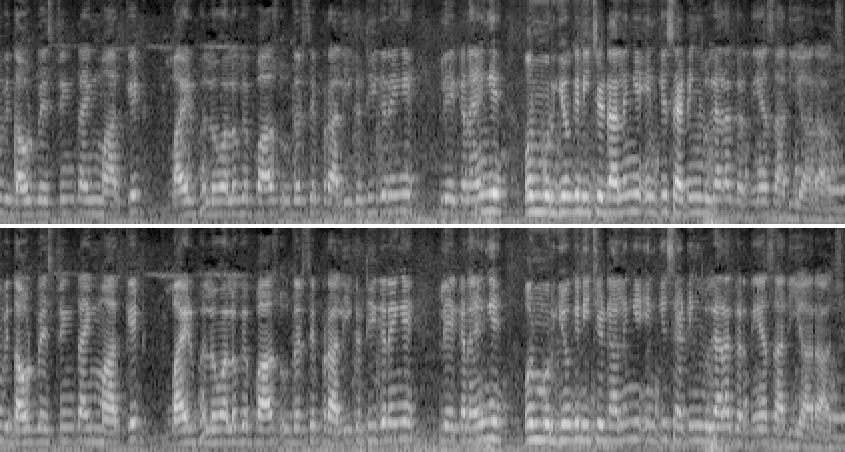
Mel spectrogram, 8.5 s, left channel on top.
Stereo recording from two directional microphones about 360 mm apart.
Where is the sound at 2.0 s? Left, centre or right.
Right.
